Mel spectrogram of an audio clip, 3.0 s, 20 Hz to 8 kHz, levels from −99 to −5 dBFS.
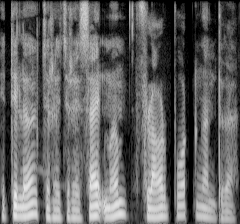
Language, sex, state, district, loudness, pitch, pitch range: Wancho, male, Arunachal Pradesh, Longding, -20 LUFS, 125 Hz, 110-135 Hz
